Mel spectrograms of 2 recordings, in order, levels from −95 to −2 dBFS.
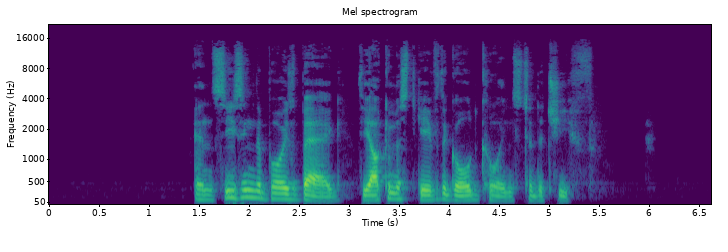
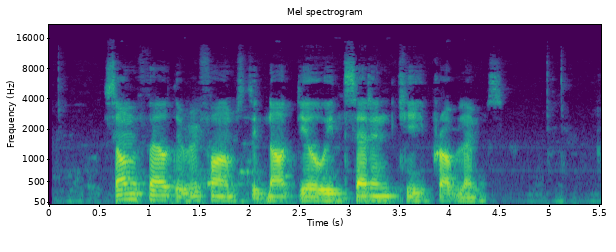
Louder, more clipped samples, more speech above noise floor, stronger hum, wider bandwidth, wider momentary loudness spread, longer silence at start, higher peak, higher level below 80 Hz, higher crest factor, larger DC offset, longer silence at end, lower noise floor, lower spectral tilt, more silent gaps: second, -29 LUFS vs -16 LUFS; neither; first, over 61 dB vs 32 dB; neither; first, 15 kHz vs 10.5 kHz; first, 11 LU vs 7 LU; first, 1.45 s vs 0.55 s; second, -8 dBFS vs -2 dBFS; second, -70 dBFS vs -38 dBFS; first, 22 dB vs 16 dB; neither; first, 1.2 s vs 0.4 s; first, under -90 dBFS vs -48 dBFS; about the same, -5.5 dB/octave vs -6.5 dB/octave; neither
